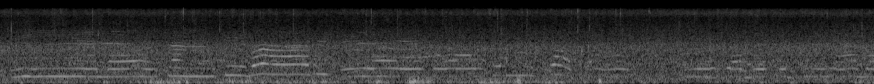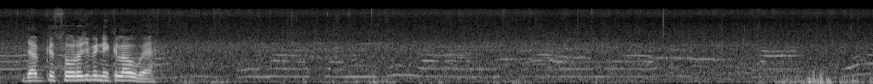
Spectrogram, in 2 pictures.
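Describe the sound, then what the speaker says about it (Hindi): Steady heavy rain hisses throughout beneath someone speaking, falling while the sun shines, with a brief louder burst of splashing partway through. "मूसलाधार बारिश भी हो रही है"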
